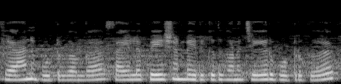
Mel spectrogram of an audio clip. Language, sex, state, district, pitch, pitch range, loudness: Tamil, female, Tamil Nadu, Kanyakumari, 220 Hz, 210-230 Hz, -15 LUFS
